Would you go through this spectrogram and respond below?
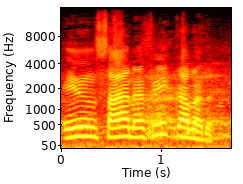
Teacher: ইনসান ফি কাবাদ, তো সিনের উপর খারা জাবার আলিফ মাদ্দা সমতুল্য, খারা জাবার আলিফ মাদ্দা সমতুল্য, তাই সিনকে এক আলিফ পরিমাণ টান দিয়ে পড়তে হবে।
